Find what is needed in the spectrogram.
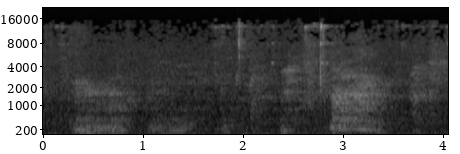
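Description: Two puppies growling in play while tugging on a rope toy. There are several low growls, the longest about half a second in and about three seconds in, with shorter ones between.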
